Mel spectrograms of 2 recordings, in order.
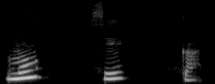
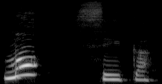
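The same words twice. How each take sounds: First: Música as mú, si, ca with long pauses; evenly spaced teacher's Música; split into syllables. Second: Música in syllables, MÚ punched louder; slow split Música with a strong MÚ; stressed first syllable. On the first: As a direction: break Música into three slow, separate syllables. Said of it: "Separamos en sílabas". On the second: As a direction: hit mú hard, then si, ca apart. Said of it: "Dónde está el golpe de voz". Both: Shown as a demonstration.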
